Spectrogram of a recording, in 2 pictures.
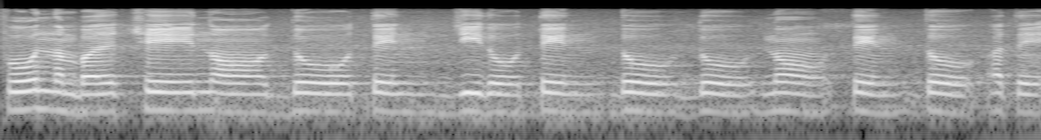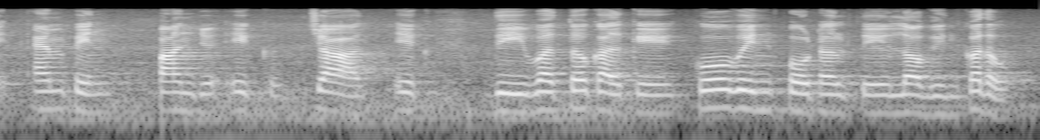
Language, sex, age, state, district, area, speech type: Punjabi, male, 30-45, Punjab, Amritsar, urban, read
